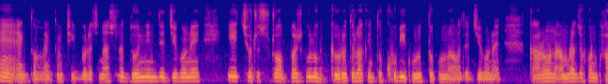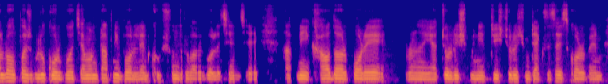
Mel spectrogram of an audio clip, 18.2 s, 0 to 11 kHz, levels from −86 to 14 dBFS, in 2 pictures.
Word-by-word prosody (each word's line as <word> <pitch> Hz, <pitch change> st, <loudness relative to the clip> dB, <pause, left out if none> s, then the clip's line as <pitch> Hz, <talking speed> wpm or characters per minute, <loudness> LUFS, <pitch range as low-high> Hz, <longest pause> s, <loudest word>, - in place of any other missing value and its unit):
হ্যাঁ, 155 Hz, -3 st, +4 dB, 0.2 s
একদম, 125 Hz, -1 st, -3 dB, 0.2 s
একদম 125 Hz, +2 st, -5 dB
ঠিক 125 Hz, -, -6 dB
বলেছেন। 120 Hz, +1 st, -2 dB
আসলে 135 Hz, +4 st, -3 dB
দৈনন্দিন 145 Hz, +1 st, +5 dB
জীবনে 150 Hz, +1 st, +4 dB, 0.5 s
এই 160 Hz, -, +7 dB
ছোট, 150 Hz, -, 0 dB, 0.2 s
ছোট -, -, -16 dB
অভ্যাসগুলো 140 Hz, +3 st, +2 dB, 0.3 s
গড়ে 130 Hz, +2 st, +6 dB
তোলা 145 Hz, -1 st, +3 dB
কিন্তু 145 Hz, +1 st, -3 dB
খুবই 155 Hz, 0 st, +6 dB
গুরুত্বপূর্ণ 130 Hz, -2 st, +1 dB
আমাদের 115 Hz, 0 st, -4 dB
জীবনে। 115 Hz, +1 st, 0 dB, 0.5 s
কারণ 130 Hz, +3 st, +2 dB, 0.2 s
আমরা 130 Hz, +3 st, +4 dB
যখন 140 Hz, +1 st, -1 dB
ভালো 130 Hz, +1 st, +2 dB
অভ্যাসগুলো 130 Hz, -1 st, 0 dB
করব 120 Hz, -2 st, +2 dB, 0.2 s
যেমনটা 125 Hz, -1 st, +1 dB
আপনি 130 Hz, -, -2 dB, 0.2 s
বললেন, 115 Hz, 0 st, -1 dB
খুব 120 Hz, -, -6 dB
সুন্দরভাবে 120 Hz, -1 st, -3 dB
বলেছেন, 115 Hz, +1 st, -3 dB
যে -, -, -6 dB, 0.6 s
আপনি 120 Hz, 0 st, 0 dB, 0.2 s
খাওয়া-দাওয়ার 120 Hz, 0 st, +2 dB
পরে 120 Hz, -1 st, +3 dB, 0.6 s
অ্যা 115 Hz, 0 st, -2 dB, 0.2 s
ইয়া 110 Hz, 0 st, -2 dB
৪০ 120 Hz, -1 st, +2 dB
মিনিট, 115 Hz, -1 st, -1 dB
৩০-৪০ 120 Hz, -1 st, 0 dB
মিনিট 120 Hz, 0 st, -3 dB
Exercise 120 Hz, +1 st, -4 dB
করবেন। 115 Hz, -1 st, -2 dB
125 Hz, 140 wpm, -21 LUFS, 115-140 Hz, 0.6 s, এই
